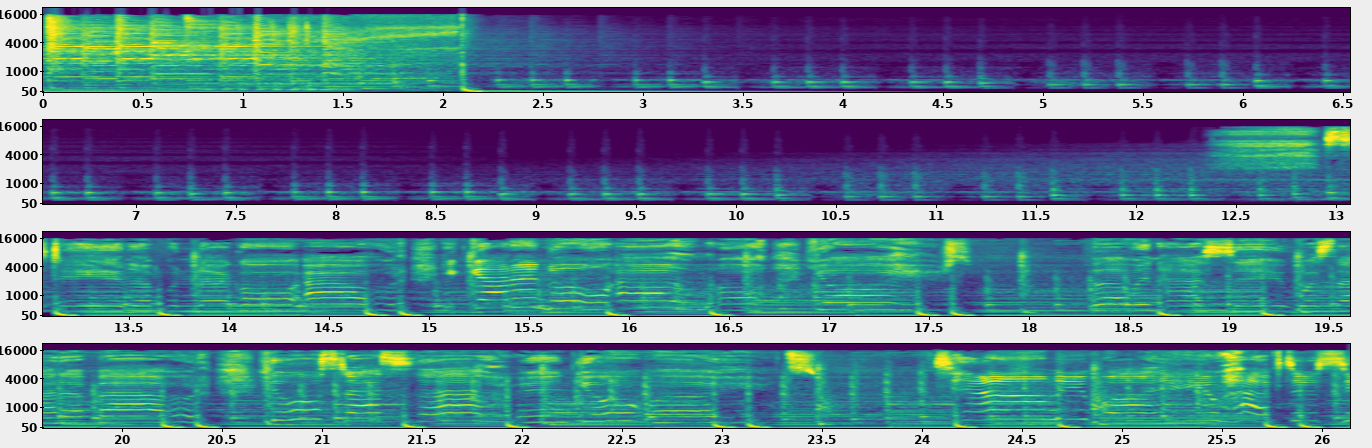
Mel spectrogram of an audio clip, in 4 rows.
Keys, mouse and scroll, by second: 10.8 click, 15.2 click, 22.3 click.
